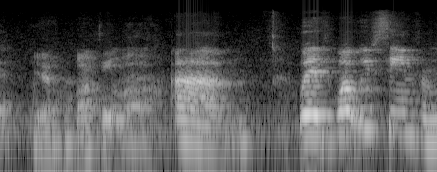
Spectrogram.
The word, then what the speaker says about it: baklava: Yeah, baklava.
